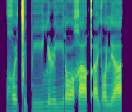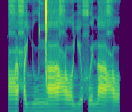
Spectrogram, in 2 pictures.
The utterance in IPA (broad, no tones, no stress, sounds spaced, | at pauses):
ʁʷ ɪː ǀ i p iː ʎ ɪ ɭ iː ɾ ɔː χ aː qʼ e j ɔ lʲ a | ʕ ɪ ħ ɪ ʎ u ŋ͡ǀ aː ʕ ɔː ʎ i χʷ ɪ n aː ʕ ɔ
